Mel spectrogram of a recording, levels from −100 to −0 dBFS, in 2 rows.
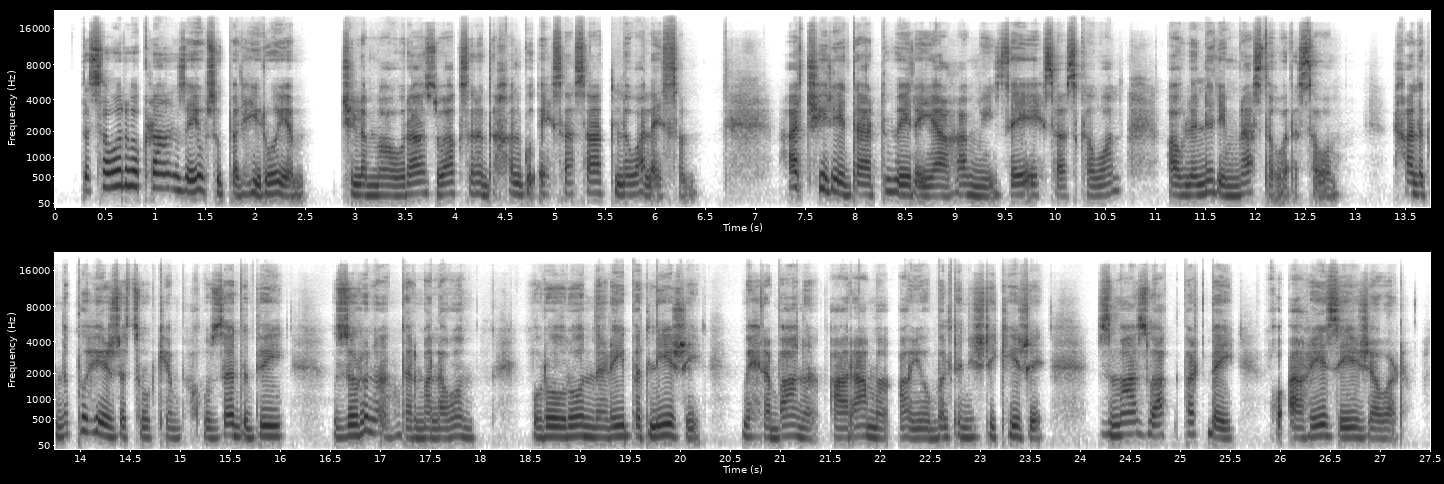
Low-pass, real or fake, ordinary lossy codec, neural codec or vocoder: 19.8 kHz; real; none; none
